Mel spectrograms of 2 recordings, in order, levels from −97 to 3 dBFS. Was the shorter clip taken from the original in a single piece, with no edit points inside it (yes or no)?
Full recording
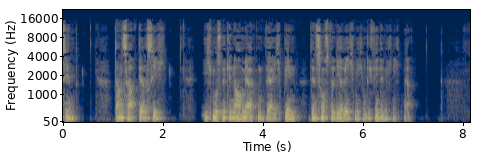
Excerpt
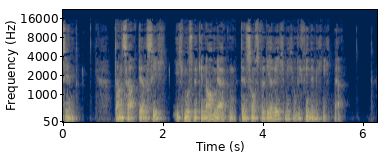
no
